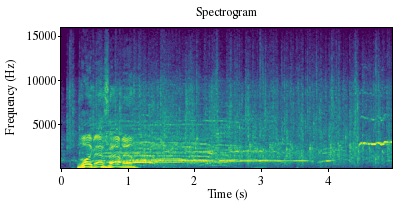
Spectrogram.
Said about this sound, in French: Puis, merci, merci d'applaudir. Mais... Merci d'applaudir, mais ça, ça veut juste dire que ma carrière finit jeudi c'est.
